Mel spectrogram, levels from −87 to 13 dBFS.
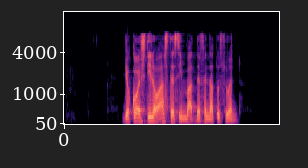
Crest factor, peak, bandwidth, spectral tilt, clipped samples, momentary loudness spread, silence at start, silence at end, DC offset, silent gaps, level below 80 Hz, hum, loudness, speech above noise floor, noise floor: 16 dB; 0 dBFS; 8.2 kHz; -3.5 dB/octave; under 0.1%; 7 LU; 1.2 s; 0.85 s; under 0.1%; none; -54 dBFS; none; -14 LUFS; 60 dB; -74 dBFS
